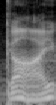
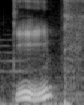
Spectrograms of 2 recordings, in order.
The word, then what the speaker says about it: Guy: i believe and it's gonna be guy or as i learned it's pronounced ghee you can get two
